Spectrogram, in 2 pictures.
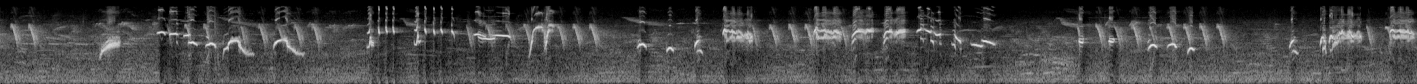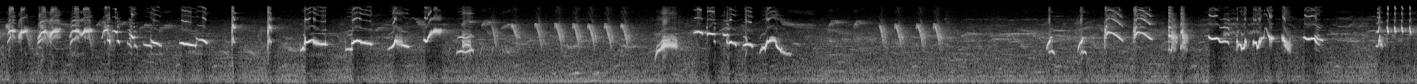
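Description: Oriental magpie-robin (kacer) singing loudly, a varied song of sliding whistles and fast runs of repeated notes, delivered in phrases with short pauses between them.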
